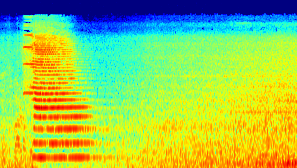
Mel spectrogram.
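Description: A train rumbles closer and grows louder.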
